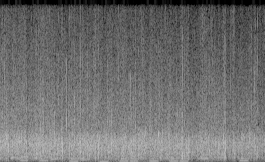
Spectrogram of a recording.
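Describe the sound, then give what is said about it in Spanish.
Strong, continuous applause in a studio welcoming a guest onto a show, a thick wash of clapping with a low stepping musical line playing beneath it throughout. “De inmediato recibimos con un fuerte aplauso”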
